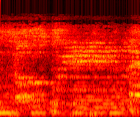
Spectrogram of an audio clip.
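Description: Mixed church choir of men and women singing in harmony, several voice parts holding sustained notes that change together every half second or so.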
